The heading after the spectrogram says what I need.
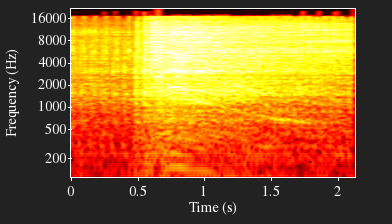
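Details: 2016 Honda Bros 160 single: after a worn piston was found following the 6,000 km service and replaced with original parts, a new, louder internal noise appeared. Engine blips from idle and settles back with a rough metallic clatter over the exhaust; cause unknown.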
